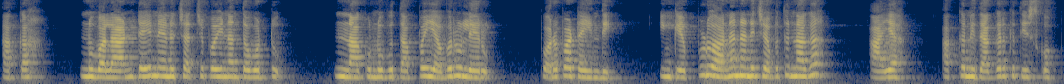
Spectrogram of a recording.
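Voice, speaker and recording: A crippled teenage boy, voiced by a woman reader, pleads through tears in a storybook drama. His voice sits high and strained, carried on with a narrator's clarity. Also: flat delivery, unhurried, long pauses, close to an everyday voice. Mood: pleading. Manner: pleading, tearful.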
